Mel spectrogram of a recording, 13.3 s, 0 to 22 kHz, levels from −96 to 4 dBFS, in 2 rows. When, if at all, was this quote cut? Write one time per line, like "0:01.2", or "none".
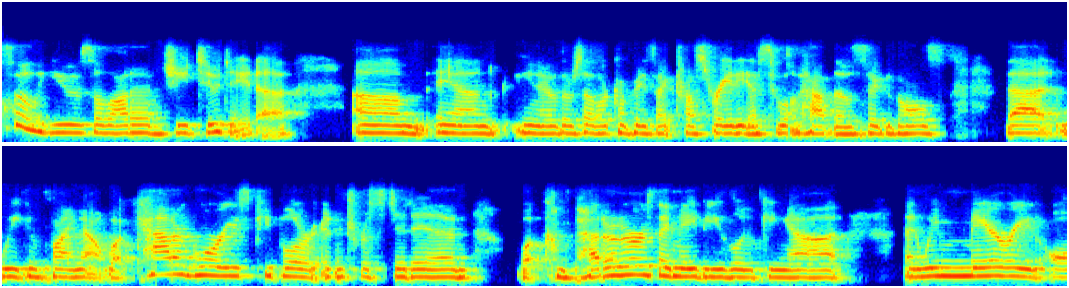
0:04.9
0:05.4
